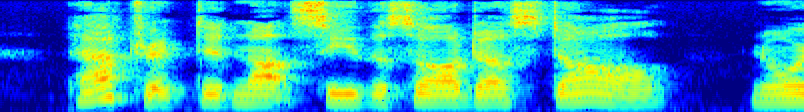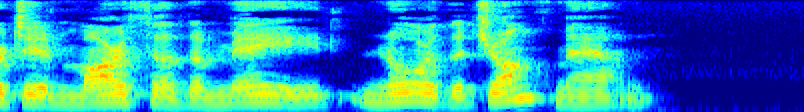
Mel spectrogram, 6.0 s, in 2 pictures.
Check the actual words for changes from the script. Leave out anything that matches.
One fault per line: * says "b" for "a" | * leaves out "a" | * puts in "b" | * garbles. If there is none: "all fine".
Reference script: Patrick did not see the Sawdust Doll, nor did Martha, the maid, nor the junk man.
all fine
